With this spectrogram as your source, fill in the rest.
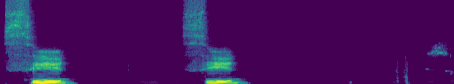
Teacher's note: জিহ্বার মাথা দুই দাঁতের পেটের সাথে লাগাইয়া উচ্চারিত হবে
